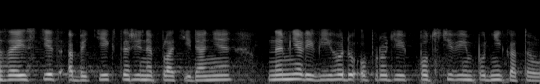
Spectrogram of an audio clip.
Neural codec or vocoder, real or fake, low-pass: none; real; 5.4 kHz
